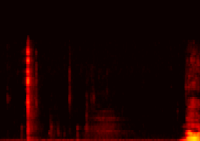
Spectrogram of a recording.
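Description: A single sharp computer keyboard keystroke, the Enter key pressed once to run a typed terminal command.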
